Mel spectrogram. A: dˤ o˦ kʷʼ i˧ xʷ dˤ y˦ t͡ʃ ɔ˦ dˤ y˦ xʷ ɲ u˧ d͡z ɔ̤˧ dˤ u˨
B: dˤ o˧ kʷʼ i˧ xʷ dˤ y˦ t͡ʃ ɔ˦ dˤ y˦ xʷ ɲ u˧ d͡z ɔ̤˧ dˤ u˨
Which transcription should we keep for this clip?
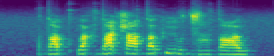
B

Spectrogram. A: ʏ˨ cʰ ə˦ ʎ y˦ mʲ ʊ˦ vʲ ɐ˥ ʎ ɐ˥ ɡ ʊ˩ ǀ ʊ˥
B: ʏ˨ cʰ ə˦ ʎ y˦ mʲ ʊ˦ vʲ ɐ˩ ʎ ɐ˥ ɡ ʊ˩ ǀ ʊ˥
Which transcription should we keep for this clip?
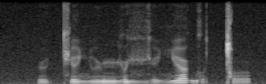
B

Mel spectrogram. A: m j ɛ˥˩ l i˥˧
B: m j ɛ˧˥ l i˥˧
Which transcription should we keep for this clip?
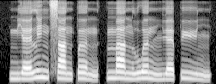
B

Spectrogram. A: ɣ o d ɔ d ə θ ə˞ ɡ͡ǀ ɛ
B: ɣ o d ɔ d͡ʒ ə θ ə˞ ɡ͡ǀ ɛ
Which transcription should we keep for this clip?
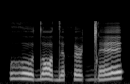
A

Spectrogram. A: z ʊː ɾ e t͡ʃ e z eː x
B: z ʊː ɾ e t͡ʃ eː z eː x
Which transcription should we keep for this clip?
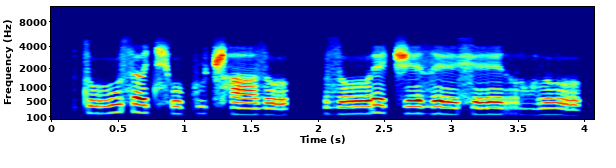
A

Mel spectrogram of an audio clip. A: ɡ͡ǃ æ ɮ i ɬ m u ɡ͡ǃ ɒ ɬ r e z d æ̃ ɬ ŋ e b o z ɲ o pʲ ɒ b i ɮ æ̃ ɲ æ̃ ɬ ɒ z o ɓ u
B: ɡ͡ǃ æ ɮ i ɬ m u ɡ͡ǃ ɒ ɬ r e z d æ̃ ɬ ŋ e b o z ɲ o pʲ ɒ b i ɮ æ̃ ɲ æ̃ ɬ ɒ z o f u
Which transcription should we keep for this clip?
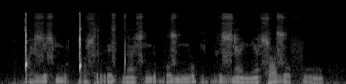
B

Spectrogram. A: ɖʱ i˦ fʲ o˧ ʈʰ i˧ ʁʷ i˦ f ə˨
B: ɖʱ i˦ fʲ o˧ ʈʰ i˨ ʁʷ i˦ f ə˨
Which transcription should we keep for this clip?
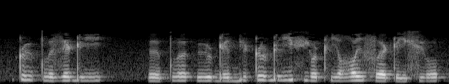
B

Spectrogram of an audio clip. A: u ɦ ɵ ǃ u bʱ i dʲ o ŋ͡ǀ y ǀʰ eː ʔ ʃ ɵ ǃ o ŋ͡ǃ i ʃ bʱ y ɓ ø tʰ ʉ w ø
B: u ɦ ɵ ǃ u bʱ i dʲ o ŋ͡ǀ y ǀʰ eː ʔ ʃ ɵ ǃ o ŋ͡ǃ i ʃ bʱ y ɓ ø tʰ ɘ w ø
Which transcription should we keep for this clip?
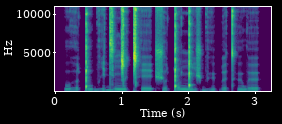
A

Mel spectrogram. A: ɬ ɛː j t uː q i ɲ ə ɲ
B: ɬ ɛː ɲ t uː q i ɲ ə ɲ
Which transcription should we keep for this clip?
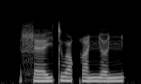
A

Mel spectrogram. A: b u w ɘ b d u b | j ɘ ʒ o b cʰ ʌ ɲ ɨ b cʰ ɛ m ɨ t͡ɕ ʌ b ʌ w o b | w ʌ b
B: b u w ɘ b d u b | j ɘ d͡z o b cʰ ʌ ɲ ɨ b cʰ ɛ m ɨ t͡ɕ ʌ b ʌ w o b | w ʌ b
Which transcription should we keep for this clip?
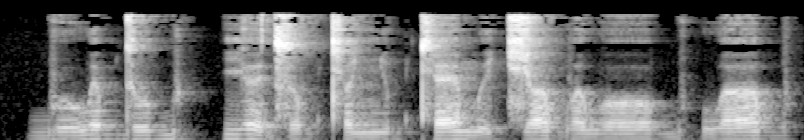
B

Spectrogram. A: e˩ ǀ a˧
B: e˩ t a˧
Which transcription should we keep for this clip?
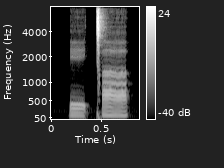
A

